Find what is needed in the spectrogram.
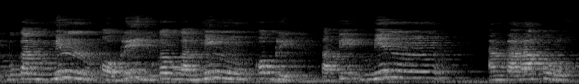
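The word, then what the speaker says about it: مِنْ قَبْلِ: Dibaca samar antara bunyi en dengan bunyi eng. Contoh, min qabl. Min qabli, bukan dibaca min, tapi dibaca sama seperti huruf eng.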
